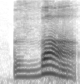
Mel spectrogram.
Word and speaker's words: vas: Tu vas. Final S doesn't exist.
